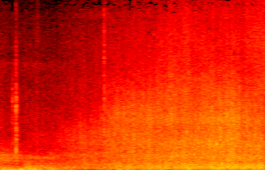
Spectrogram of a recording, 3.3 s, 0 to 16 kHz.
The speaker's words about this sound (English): In just 1 minute, 1,200 gallons of this crystal clear water flows from a pipe set deep down in the Chico Aquifer.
